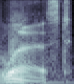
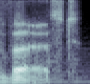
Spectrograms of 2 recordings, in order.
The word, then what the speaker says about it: Wurst: W is pronounced V. Something like worst, sausage, is pronounced more like Wurst, and she almost broke a desk because of it.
